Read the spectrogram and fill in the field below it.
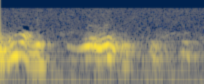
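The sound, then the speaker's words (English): A dog whimpers in a few short, high, wavering whines, rising and falling in pitch with brief pauses between them. “Say, that's quite a dog you got.”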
